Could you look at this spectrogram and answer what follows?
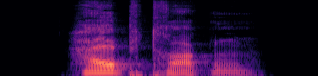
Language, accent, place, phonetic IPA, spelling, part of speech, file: German, Germany, Berlin, [ˈhalpˌtʁɔkn̩], halbtrocken, adjective, De-halbtrocken.ogg
- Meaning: semi-sweet, medium sweet (typically, of wine)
